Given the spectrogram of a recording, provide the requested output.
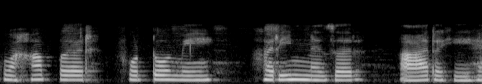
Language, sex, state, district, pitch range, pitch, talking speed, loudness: Hindi, male, Maharashtra, Gondia, 200-215 Hz, 205 Hz, 110 wpm, -19 LUFS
